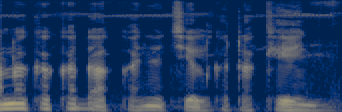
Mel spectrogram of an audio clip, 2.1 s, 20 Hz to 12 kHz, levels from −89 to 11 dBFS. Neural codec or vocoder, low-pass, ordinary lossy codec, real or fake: none; none; none; real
